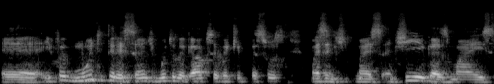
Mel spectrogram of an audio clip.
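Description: A man's somewhat breathy voice, fairly high in pitch, at a moderate pace with ordinary pitch variation. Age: 50s. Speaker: tech company co-founder. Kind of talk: interview.

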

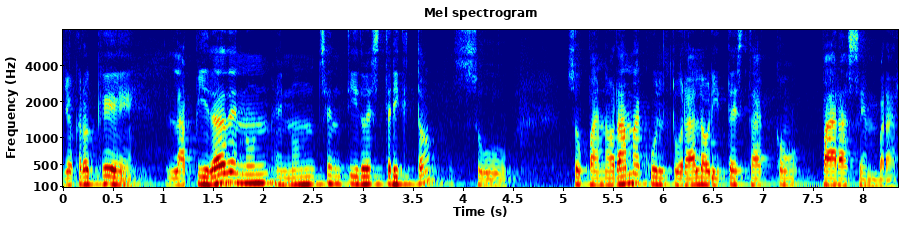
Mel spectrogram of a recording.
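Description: Fairly slow pace and fairly even intonation, with audible room echo. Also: man, medium pitch for a man. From Mexico, Toluca. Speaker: pianist and choir director. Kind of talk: interview.

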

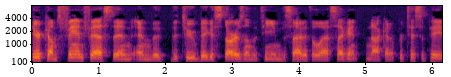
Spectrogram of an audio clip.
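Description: A man with a normal speaking voice talks at a medium pitch and moderate pace, with ordinary pitch variation and hardly any pauses. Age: young. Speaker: sports podcast host. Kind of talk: casual chat.

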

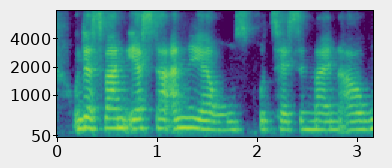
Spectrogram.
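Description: With monotone, flat intonation, a woman speaks. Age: 50s. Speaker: party board member, social worker. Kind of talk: podcast interview. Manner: hesitant with many fillers.

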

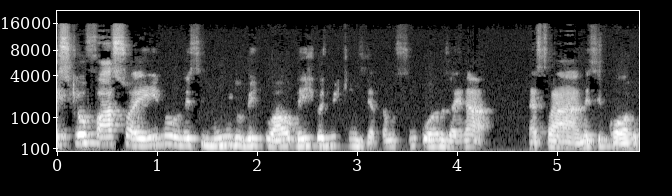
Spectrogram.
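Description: This is a man with a normal speaking voice, talking at a moderate pace. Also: fairly high pitch for a man, ordinary pitch variation. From São Paulo, east zone. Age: 30s. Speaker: football YouTuber. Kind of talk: casual chat.

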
